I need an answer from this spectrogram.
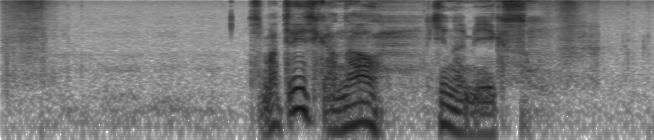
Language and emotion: Russian, sad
